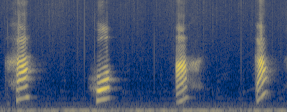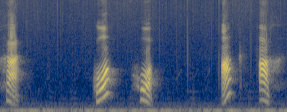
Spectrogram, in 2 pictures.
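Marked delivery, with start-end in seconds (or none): none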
